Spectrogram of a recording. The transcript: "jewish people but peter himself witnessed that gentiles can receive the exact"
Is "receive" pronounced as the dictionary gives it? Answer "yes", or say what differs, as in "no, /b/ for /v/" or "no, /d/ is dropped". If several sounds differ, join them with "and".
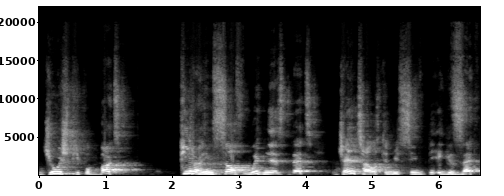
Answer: yes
